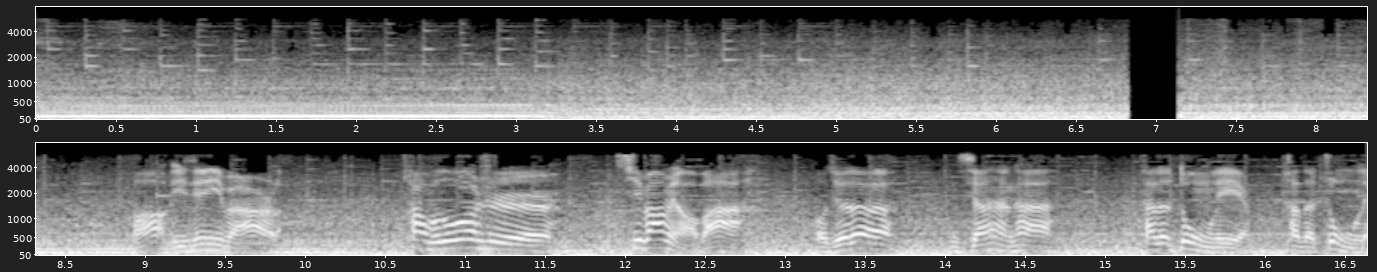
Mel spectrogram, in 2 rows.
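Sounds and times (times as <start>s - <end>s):
Isuzu mu-X SUV engine accelerating hard in low gear at half pedal: 0.0s - 16.6s
speech: 10.6s - 16.6s.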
